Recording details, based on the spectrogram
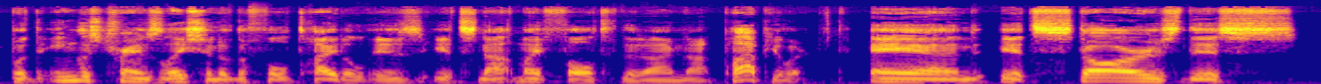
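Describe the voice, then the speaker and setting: A man's voice: medium pitch, lively intonation, normal speed, no room sound. A young adult man talking casually over a speedpaint video, chatty and rambling with many fillers. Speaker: animator and vlogger.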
